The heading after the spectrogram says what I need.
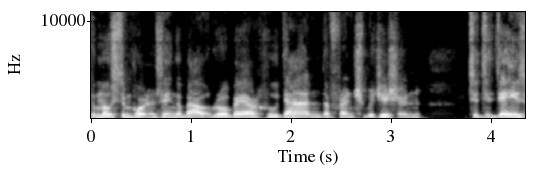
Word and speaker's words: Houdin: There would be no Harry Houdini, world's most famous magician, without Robert Houdin. Again, I'm pronouncing it the French way, Houdin, but it's spelled Houdin.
